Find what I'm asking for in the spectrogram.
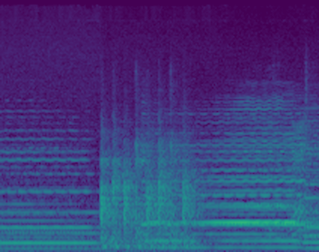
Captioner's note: knocking on door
